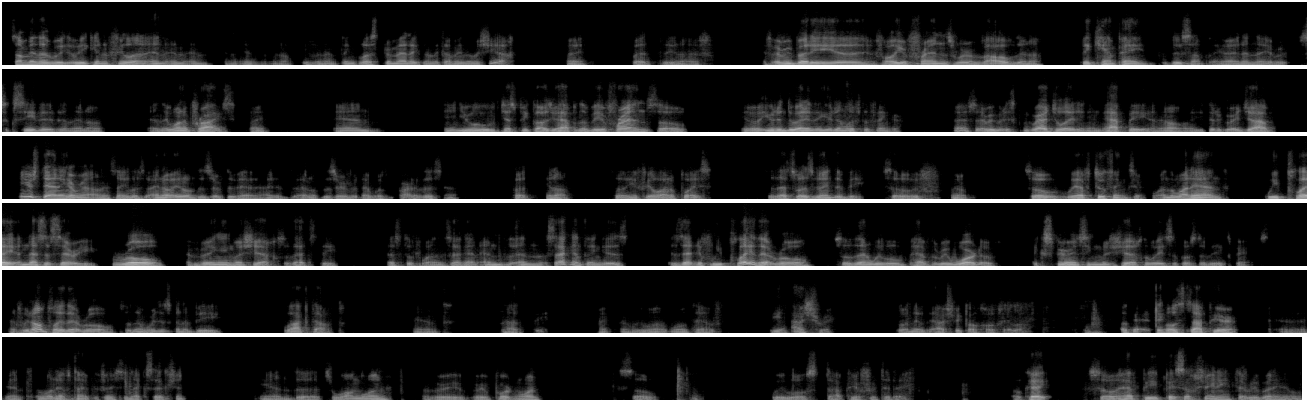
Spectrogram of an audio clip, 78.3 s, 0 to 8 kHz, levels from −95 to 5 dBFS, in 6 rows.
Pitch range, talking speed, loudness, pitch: 100-120 Hz, 205 wpm, -39 LUFS, 110 Hz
